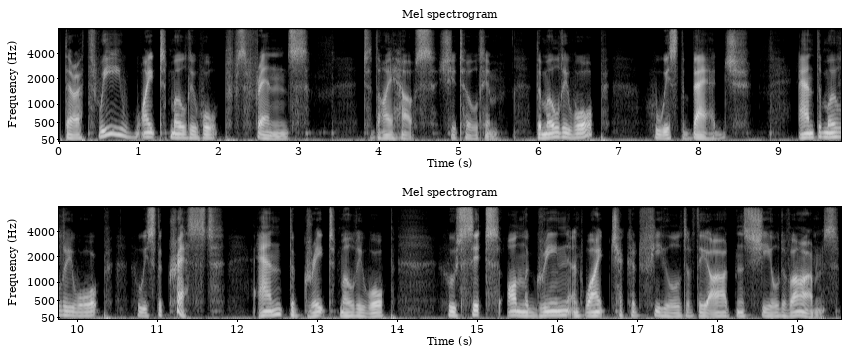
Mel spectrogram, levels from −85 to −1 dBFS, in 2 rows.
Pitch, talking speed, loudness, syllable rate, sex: 95 Hz, 130 wpm, -23 LUFS, 4.0 syllables/s, male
